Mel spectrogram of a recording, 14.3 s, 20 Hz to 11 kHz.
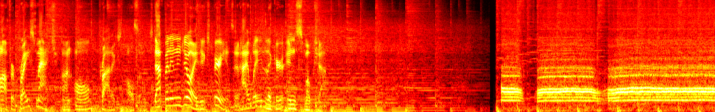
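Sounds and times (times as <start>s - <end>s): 
speech: 0.1s - 6.7s
train whistle blasts: 10.0s - 14.3s.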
